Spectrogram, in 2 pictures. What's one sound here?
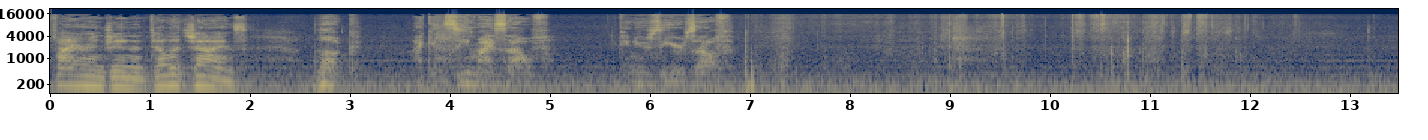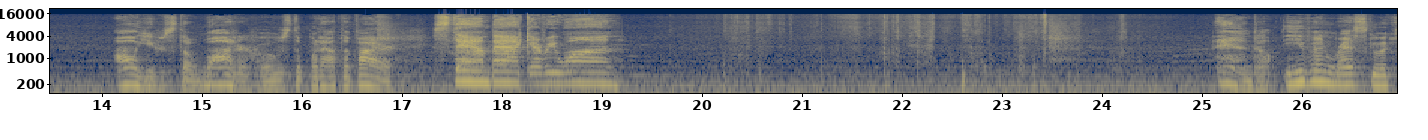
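A man reads aloud close by, speaking with animation.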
